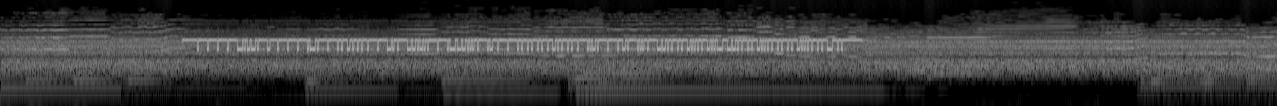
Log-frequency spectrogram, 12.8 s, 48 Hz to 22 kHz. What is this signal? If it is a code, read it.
RTTY (75 baud, 850 Hz shift), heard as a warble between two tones, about 1700 Hz centre, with radio static. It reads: VE0H DE YB7SUY 449 449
